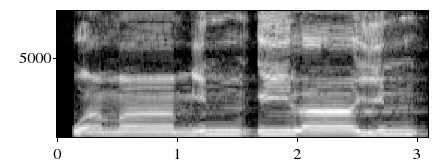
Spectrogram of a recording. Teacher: diikuti Alif dua harakat Min nun sukun bertemu Hamzah idhar halqi nun sukun dibaca jelas tanpa mendengung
